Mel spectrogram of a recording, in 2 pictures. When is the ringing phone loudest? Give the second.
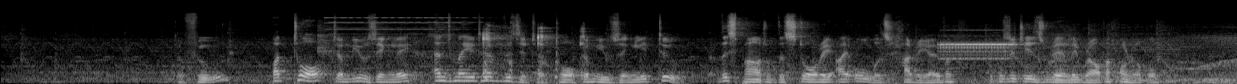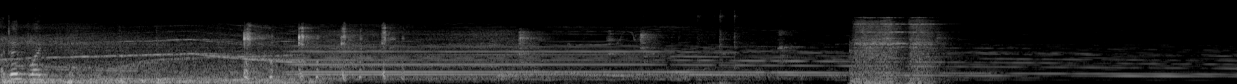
10 s.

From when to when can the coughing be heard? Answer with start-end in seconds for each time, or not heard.
4.8-5.9, 14.8-16.4.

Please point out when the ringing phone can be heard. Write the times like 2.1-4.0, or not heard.
3.1-4.8, 9.3-10.8, 20.9-21.7.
